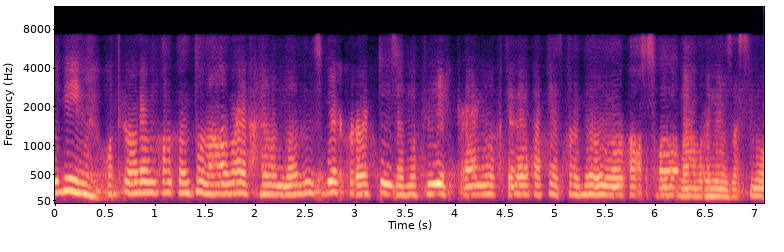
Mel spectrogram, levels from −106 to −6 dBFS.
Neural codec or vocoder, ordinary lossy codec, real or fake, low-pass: codec, 16 kHz, 0.5 kbps, FreqCodec, smaller model; AAC, 64 kbps; fake; 7.2 kHz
